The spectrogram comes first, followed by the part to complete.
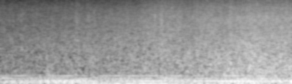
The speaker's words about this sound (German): Das Rauschen des Meeres ist so angenehm beruhigend.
